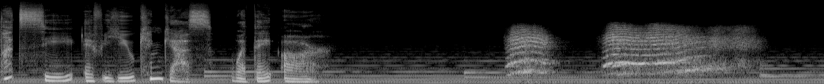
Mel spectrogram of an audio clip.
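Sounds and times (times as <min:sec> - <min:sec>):
speech: 0:00.1 - 0:03.3
elephant trumpeting: 0:05.0 - 0:07.7.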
